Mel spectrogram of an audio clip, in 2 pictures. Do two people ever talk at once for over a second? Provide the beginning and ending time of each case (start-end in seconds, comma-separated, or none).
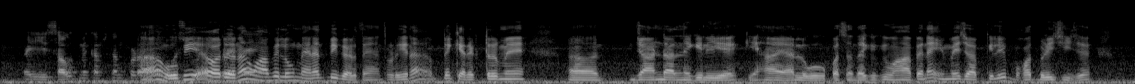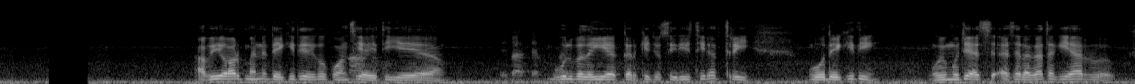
1.4-2.7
